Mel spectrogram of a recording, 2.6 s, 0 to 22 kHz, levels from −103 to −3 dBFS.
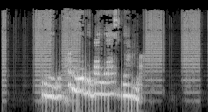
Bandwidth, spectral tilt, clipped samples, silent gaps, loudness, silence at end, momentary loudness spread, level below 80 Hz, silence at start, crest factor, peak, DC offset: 17 kHz; -0.5 dB/octave; under 0.1%; none; -20 LUFS; 0.1 s; 13 LU; -58 dBFS; 0 s; 18 dB; -4 dBFS; under 0.1%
